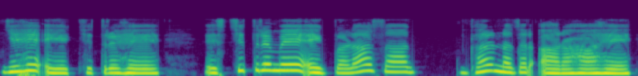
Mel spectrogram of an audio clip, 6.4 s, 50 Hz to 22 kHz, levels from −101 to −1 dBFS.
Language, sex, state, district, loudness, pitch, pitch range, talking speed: Hindi, female, Madhya Pradesh, Bhopal, -12 LUFS, 230 Hz, 215-285 Hz, 140 wpm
